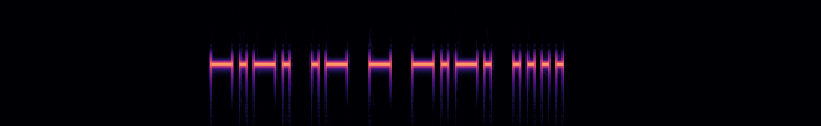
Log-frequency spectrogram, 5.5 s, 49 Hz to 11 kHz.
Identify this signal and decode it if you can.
Morse code, heard as a keyed tone, about 25 wpm, 700 Hz. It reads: CATCH
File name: 5 Letter Words - First 3 Letters Given - 25wpm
